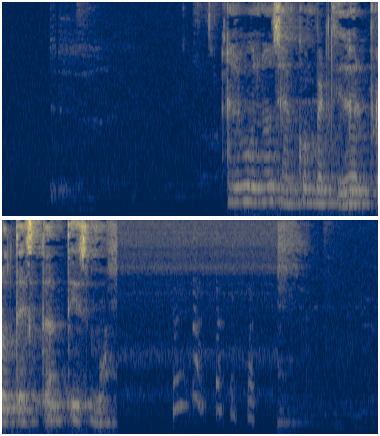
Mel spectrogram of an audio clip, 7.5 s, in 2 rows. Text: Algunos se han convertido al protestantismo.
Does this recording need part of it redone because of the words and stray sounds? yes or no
yes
